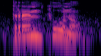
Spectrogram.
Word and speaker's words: trentuno: a venture no like 31 is pronounced as a trentuno because it's trenta it's n by a so it's a vocal and uno started you so trentuno we remove this and we say trentuno so from there we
